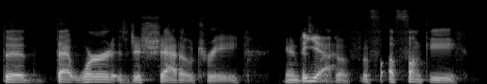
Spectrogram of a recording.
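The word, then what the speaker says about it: Scadutree: that word is just Shadow tree and just a funky pronunciation they're doing like an Old English thing uh it's the C is pronounced like an sh rather than like a k it's it's just Shadow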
